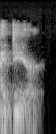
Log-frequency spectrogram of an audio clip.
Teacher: So like they they literally would add an R to the word idea to make it idea. >> An intrusive R for no reason whatsoever.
